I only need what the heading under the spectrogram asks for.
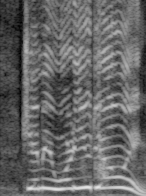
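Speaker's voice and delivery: high-pitched, panicked yelling.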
